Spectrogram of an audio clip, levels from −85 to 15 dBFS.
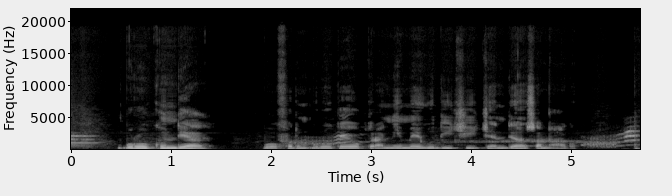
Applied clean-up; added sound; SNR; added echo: none; Meow; 16 dB; none.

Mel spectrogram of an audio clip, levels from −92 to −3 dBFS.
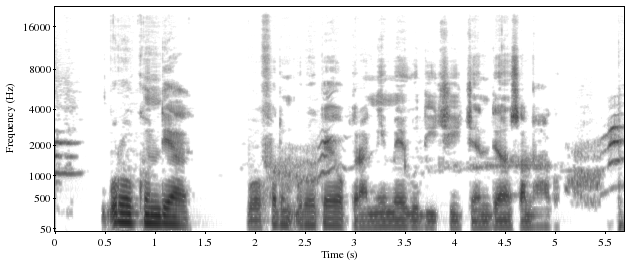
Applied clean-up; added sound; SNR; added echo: classical method spectral subtraction.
